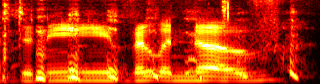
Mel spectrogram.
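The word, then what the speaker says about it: Villeneuve: the cinematography was great yeah it was uh Den vov is how you pronounce his name adopted a novel that's got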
